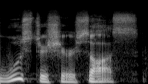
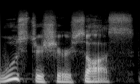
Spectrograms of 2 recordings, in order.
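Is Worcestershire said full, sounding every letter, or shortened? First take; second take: shortened; shortened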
